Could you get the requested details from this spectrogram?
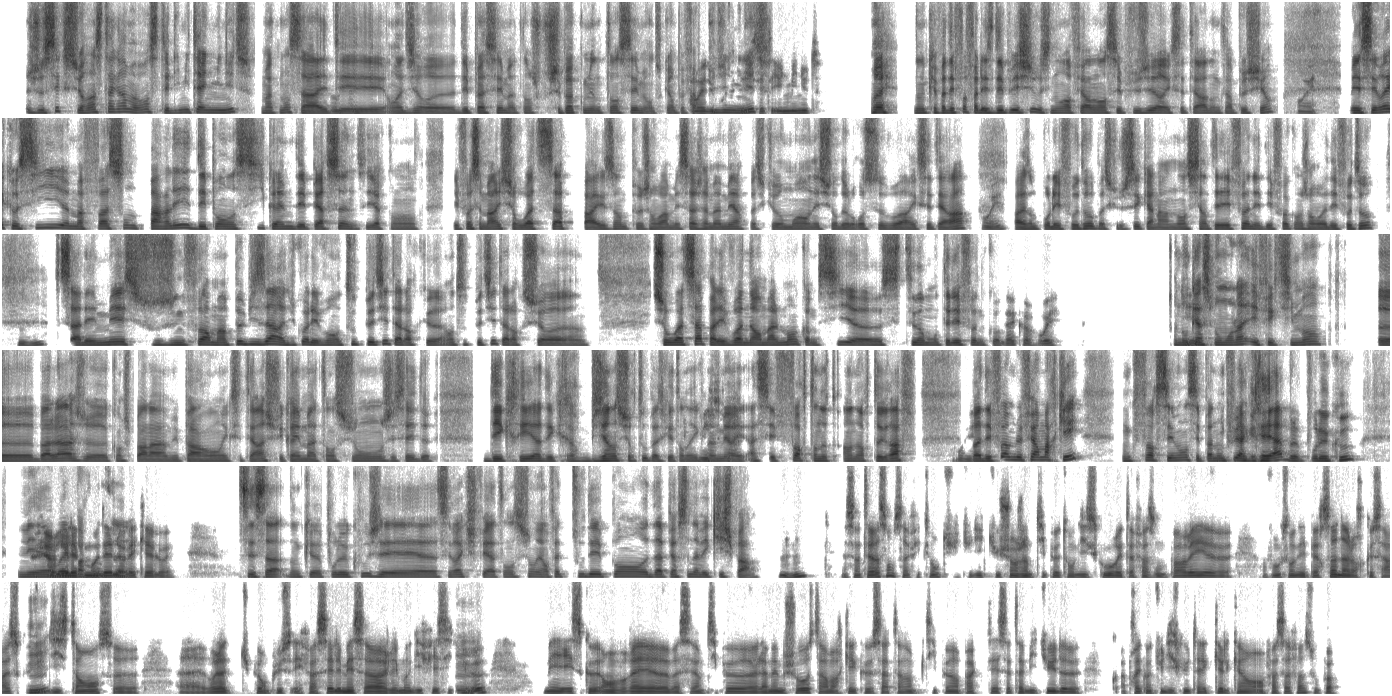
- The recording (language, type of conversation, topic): French, podcast, Comment les réseaux sociaux ont-ils changé ta façon de parler ?
- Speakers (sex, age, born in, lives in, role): male, 20-24, France, France, guest; male, 25-29, France, France, host
- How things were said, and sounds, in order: tapping; other background noise; stressed: "bien"; chuckle; stressed: "forte"; stressed: "remarquer"; unintelligible speech; laughing while speaking: "agréable"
